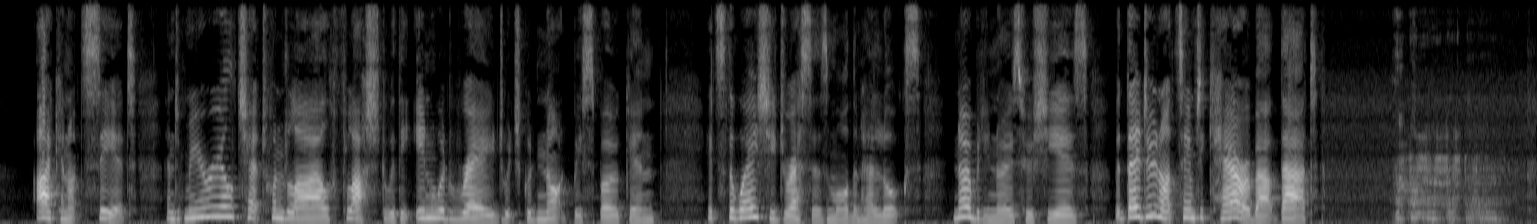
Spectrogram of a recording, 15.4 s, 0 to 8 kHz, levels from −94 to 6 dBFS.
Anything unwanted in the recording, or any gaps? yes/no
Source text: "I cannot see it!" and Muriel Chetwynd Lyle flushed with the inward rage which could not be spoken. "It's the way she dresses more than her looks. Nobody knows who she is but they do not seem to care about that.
yes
